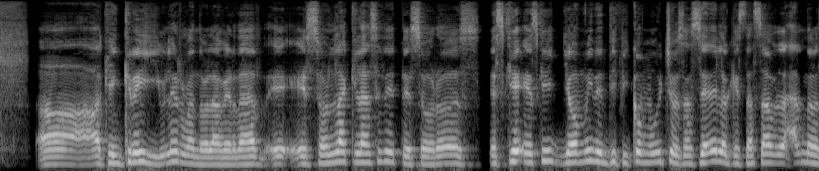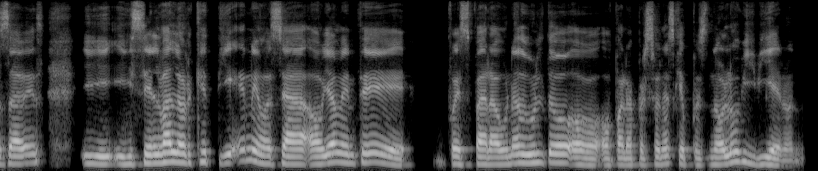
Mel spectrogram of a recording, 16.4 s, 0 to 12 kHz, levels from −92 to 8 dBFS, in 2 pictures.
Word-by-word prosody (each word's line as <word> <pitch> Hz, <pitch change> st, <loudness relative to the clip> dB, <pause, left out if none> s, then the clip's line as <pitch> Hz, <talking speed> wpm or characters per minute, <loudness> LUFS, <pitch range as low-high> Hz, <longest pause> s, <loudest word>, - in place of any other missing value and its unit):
Sh -, -, -17 dB
ah, 145 Hz, 0 st, +1 dB
qué 170 Hz, -, +2 dB
increíble, 175 Hz, -1 st, +2 dB
hermano, 155 Hz, -7 st, 0 dB
la 140 Hz, -, +3 dB
verdad, 145 Hz, +2 st, +1 dB
eh 435 Hz, -, 0 dB
eh, -, -, +2 dB
son 165 Hz, +4 st, 0 dB
la 195 Hz, 0 st, +5 dB
clase 180 Hz, 0 st, -1 dB
de 195 Hz, -1 st, -1 dB
tesoros 150 Hz, -1 st, -1 dB
Es 155 Hz, -1 st, -1 dB
que 200 Hz, -, +6 dB
es 180 Hz, -3 st, 0 dB
que 210 Hz, -1 st, -1 dB
yo 180 Hz, +2 st, +4 dB
me 205 Hz, +3 st, -1 dB
identifico 190 Hz, -2 st, 0 dB
mucho, 185 Hz, +3 st, -1 dB
o -, -, -1 dB
sea, 155 Hz, 0 st, -3 dB
sé 175 Hz, +3 st, +3 dB
de 205 Hz, -, +4 dB
lo 185 Hz, -3 st, +2 dB
que 155 Hz, -, -6 dB
estás 155 Hz, 0 st, -3 dB
hablando, 175 Hz, 0 st, 0 dB
¿sabes? 155 Hz, +4 st, -1 dB, 0.3 s
Y 150 Hz, -2 st, -2 dB
y 150 Hz, -, -3 dB
sé 145 Hz, +3 st, 0 dB
el 165 Hz, +1 st, +2 dB
valor 185 Hz, -2 st, +4 dB
que 195 Hz, +2 st, -5 dB
tiene, 195 Hz, +3 st, -3 dB
o 155 Hz, -1 st, -1 dB
sea, 145 Hz, -1 st, +2 dB
obviamente, 165 Hz, -2 st, 0 dB, 0.3 s
pues, 145 Hz, -1 st, -2 dB
para 145 Hz, -1 st, +1 dB
un 145 Hz, +3 st, -3 dB
adulto, 175 Hz, +1 st, +1 dB
o 130 Hz, -3 st, 0 dB
o 130 Hz, 0 st, -5 dB
para 130 Hz, -1 st, -3 dB
personas 145 Hz, +3 st, -5 dB
que, 145 Hz, -, -5 dB
pues, 135 Hz, -2 st, -11 dB
no 140 Hz, 0 st, 0 dB
lo 185 Hz, +6 st, +1 dB
vivieron, 140 Hz, -, -4 dB
160 Hz, 200 wpm, -24 LUFS, 145-180 Hz, 0.3 s, que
